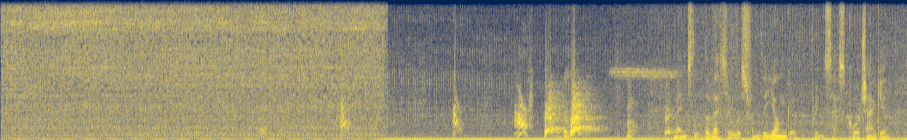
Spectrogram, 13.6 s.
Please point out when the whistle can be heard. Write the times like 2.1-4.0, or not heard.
9.1-10.1.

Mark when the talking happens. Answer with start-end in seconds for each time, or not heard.
9.8-13.5.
